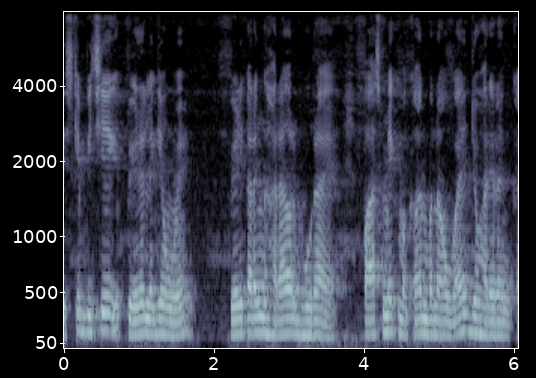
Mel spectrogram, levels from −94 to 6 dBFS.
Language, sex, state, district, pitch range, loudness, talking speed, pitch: Hindi, male, Bihar, East Champaran, 120-135 Hz, -23 LUFS, 255 wpm, 125 Hz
